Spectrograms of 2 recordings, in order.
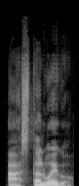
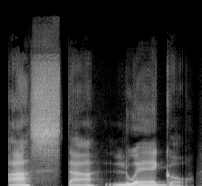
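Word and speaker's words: hasta luego: Another really useful one is aa leego.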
